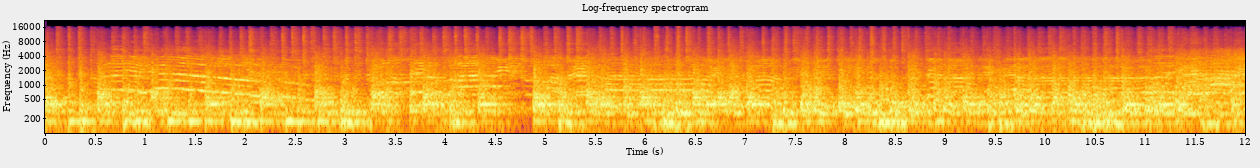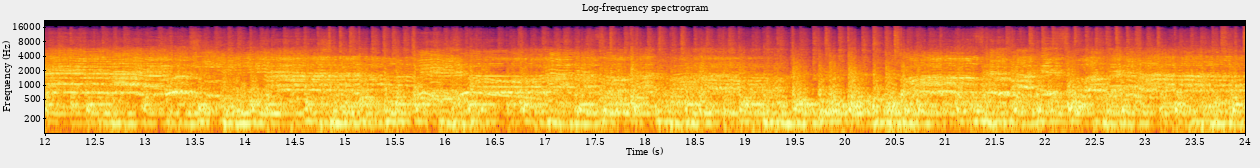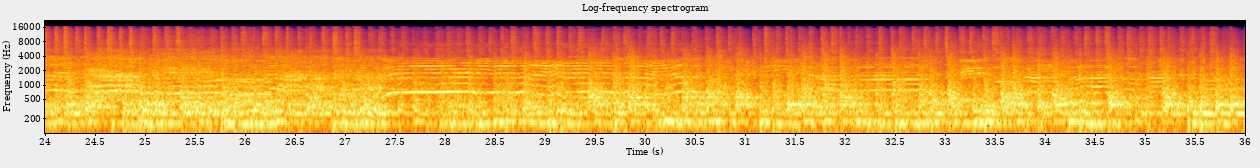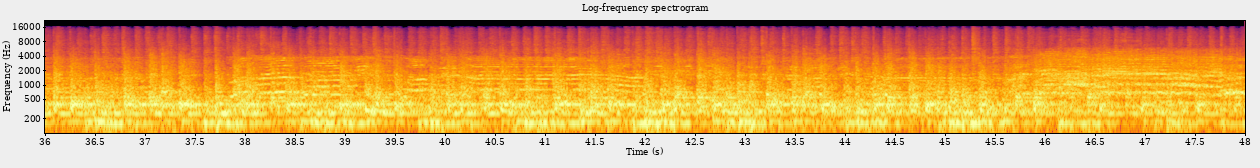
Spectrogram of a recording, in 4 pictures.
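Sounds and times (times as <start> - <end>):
hand drums beating: 0.0 - 48.0
group of voices chanting: 0.5 - 7.9, 8.9 - 19.5, 20.4 - 35.2, 43.5 - 48.0.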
